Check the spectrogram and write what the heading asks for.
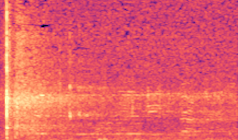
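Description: A single sharp crack of a badminton racket striking the shuttlecock right at the start, over the steady murmur of a sports hall crowd.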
